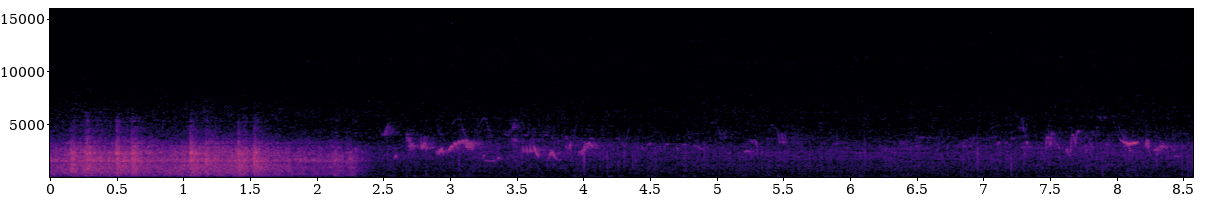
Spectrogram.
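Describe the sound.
A train arriving at a station gives a loud rumble and clatter for about two seconds, then drops abruptly to a quiet background with a few faint high chirps.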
